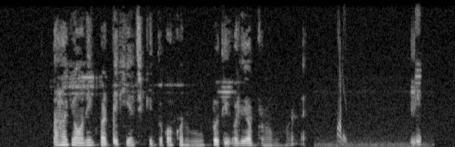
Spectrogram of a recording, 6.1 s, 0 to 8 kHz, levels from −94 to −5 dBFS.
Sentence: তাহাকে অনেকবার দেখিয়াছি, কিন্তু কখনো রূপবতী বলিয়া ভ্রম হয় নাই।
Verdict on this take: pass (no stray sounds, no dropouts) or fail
fail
